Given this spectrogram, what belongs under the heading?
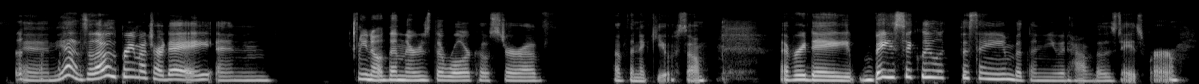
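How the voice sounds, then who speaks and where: Here a woman has a normal speaking voice at a medium pitch with ordinary pitch variation. She talks at a fairly quick pace, and the sound is dry and close with no echo. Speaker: podcast host, NICU parent. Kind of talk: casual chat podcast. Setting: home recording, kids show playing in background.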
